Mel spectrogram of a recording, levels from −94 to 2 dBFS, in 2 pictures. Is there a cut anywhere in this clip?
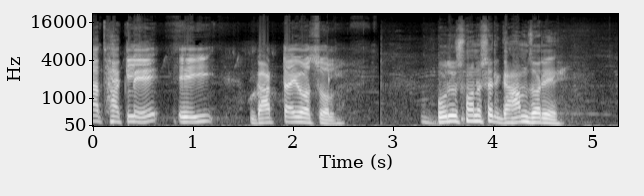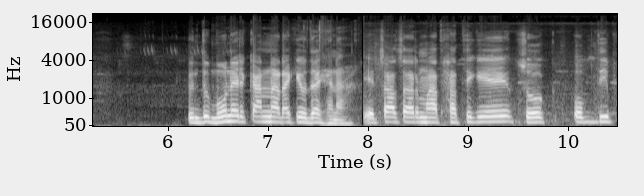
yes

